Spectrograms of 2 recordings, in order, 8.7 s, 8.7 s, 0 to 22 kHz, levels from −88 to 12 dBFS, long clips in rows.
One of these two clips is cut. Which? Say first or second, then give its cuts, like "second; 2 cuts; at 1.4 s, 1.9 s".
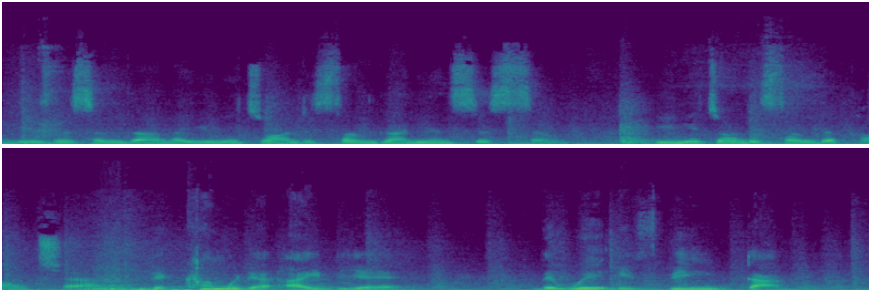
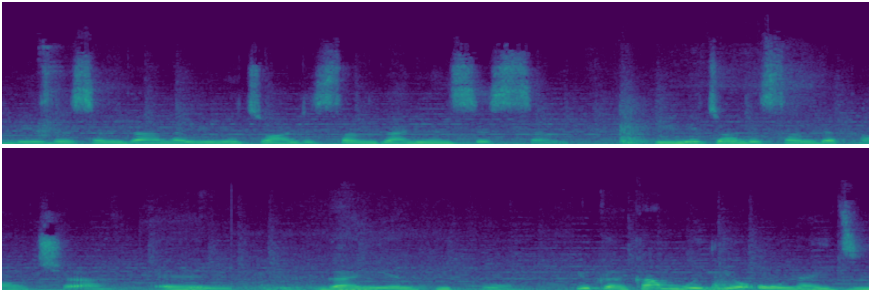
first; 1 cut; at 5.0 s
